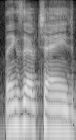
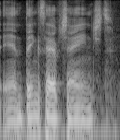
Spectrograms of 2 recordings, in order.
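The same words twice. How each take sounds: First: Said in the usual way. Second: Much softer, slow and resigned; soft resigned murmur. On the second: Real, not acted. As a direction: let it sink, quietly giving up. Somber aside on changed times.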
